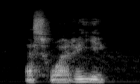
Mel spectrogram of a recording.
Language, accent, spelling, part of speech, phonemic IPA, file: French, Canada, assoiriez, verb, /a.swa.ʁje/, LL-Q150 (fra)-assoiriez.wav
- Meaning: second-person plural conditional of asseoir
